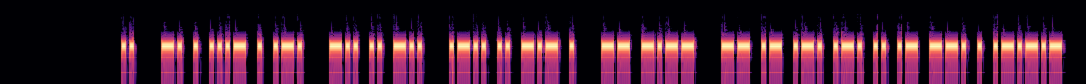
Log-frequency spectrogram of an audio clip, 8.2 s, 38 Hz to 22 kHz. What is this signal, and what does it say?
Morse code, heard as a keyed tone, about 40 wpm, 700 Hz. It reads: I NEVER DID LIKE MY MARRIAGE.
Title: Sentences from Top 1000 Words - Review Part 5 - 40wpm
